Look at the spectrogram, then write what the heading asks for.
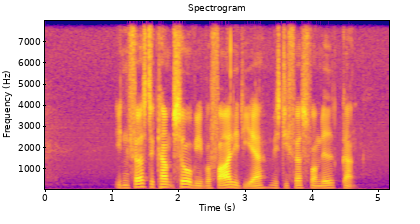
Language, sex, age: Danish, male, 27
